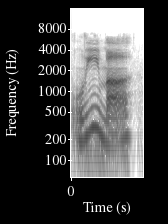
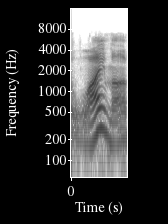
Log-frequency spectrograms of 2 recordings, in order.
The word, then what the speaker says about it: Lima: Patrick G good who insisted on the Spanish pronunciation Lima after the capital of Peru but the local vernacular Lima prevailed he honored Lima Peru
